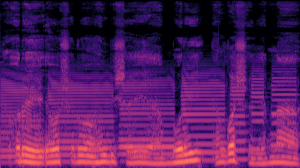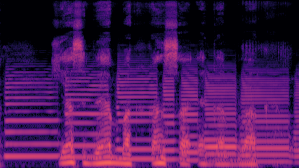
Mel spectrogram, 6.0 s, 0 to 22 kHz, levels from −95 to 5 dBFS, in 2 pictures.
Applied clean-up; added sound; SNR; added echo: none; Wind instrument, woodwind instrument; 8 dB; none.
